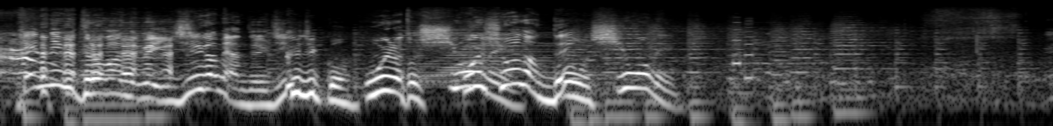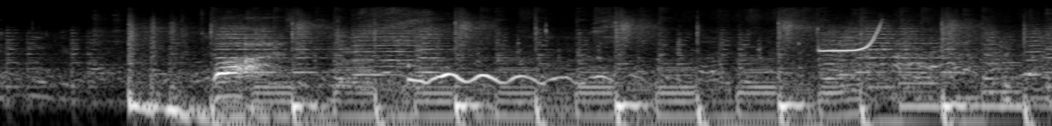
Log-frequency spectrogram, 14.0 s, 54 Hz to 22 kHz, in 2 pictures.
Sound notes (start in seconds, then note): 9.7 slurping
